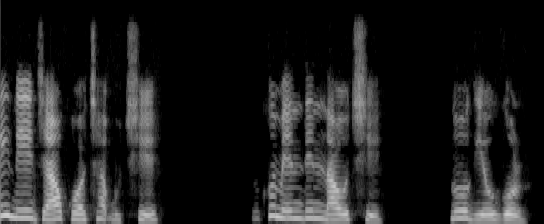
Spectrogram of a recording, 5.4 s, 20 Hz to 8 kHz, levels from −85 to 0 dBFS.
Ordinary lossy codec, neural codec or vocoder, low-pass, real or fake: none; none; 7.2 kHz; real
